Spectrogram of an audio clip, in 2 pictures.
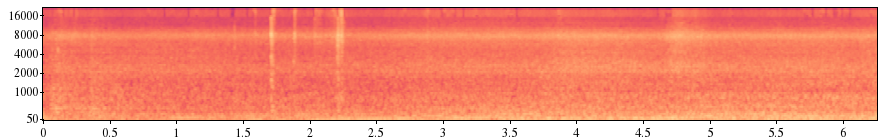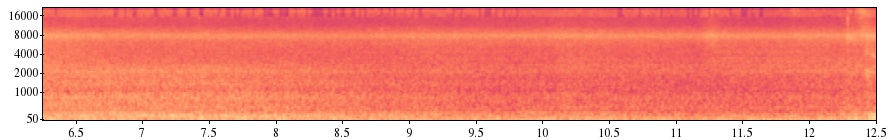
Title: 2011 Ford Edge making noise while steering left up parking ramp Oct. 2018 (What is it???)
